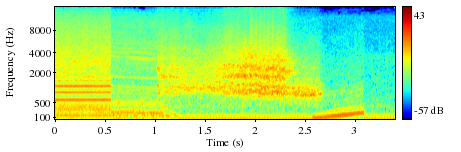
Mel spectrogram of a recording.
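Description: Tyres screech as a car skids.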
